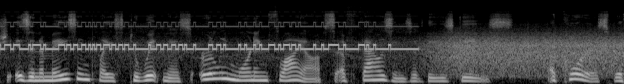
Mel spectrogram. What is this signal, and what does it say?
RTTY (50 baud, 450 Hz shift), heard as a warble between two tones, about 2200 Hz centre, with room echo. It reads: … IS LUIGI, QTH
